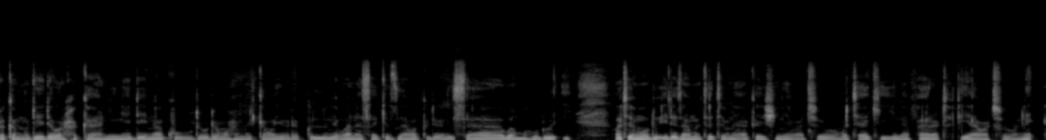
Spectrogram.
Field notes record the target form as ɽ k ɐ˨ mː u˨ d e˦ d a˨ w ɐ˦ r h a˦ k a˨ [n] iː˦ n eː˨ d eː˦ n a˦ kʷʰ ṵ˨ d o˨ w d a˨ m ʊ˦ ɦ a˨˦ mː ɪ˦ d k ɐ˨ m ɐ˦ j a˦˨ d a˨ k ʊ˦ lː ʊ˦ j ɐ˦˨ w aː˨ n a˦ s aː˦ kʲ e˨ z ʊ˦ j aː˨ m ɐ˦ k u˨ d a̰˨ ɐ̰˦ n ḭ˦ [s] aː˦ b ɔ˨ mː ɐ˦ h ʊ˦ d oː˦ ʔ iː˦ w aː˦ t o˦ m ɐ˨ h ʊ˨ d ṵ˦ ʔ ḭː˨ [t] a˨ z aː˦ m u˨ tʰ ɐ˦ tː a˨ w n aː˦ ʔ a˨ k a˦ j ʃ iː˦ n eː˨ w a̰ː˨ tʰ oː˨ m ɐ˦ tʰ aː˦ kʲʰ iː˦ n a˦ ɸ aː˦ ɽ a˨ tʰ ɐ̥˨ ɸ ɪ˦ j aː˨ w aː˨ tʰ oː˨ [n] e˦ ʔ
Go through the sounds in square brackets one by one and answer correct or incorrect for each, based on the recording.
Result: correct, correct, incorrect: d, correct

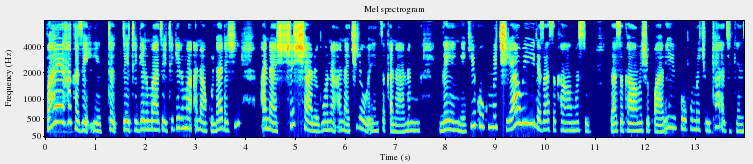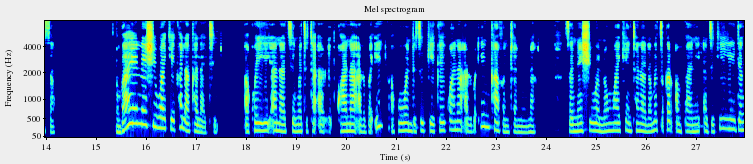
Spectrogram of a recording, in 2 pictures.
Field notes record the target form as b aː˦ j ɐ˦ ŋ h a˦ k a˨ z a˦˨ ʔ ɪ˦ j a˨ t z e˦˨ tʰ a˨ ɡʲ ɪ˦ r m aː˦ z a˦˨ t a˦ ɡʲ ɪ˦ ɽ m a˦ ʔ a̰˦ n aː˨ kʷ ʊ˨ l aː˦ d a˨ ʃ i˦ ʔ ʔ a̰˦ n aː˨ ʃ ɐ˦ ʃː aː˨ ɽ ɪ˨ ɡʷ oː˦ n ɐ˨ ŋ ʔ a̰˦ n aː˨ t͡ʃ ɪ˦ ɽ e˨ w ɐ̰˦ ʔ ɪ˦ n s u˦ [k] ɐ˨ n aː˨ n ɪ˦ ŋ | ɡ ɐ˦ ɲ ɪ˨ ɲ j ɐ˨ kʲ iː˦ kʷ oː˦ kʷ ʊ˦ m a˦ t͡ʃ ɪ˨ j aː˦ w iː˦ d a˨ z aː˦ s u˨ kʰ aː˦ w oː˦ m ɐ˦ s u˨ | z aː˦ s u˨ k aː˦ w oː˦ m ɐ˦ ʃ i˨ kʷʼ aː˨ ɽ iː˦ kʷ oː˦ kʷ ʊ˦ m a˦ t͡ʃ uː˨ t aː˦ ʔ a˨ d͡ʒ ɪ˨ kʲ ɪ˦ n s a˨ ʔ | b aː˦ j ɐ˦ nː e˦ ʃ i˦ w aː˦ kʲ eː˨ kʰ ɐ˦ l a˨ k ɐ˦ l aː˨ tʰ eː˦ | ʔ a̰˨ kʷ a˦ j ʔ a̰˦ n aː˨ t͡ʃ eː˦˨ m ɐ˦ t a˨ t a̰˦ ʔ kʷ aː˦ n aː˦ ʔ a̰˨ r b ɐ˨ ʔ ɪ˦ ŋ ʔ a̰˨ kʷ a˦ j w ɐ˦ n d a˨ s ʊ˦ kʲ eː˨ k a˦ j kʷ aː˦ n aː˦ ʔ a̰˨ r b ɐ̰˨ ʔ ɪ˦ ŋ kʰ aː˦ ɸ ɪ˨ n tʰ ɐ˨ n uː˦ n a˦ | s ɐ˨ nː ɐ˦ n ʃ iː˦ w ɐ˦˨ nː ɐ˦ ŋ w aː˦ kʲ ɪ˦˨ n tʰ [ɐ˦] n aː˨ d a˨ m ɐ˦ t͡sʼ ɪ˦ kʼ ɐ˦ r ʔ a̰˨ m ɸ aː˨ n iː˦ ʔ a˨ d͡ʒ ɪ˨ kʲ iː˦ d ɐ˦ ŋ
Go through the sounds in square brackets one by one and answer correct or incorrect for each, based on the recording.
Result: incorrect: kʼ, correct

